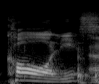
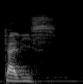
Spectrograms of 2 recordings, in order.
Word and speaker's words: calice: In Quebecois, you would say colice. Uh-huh. But in French, it would be calice.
